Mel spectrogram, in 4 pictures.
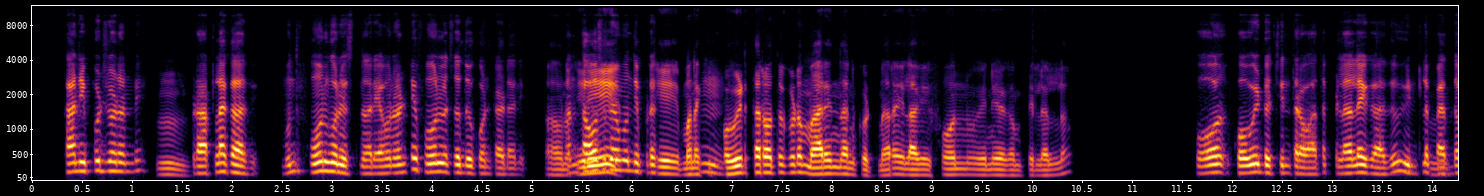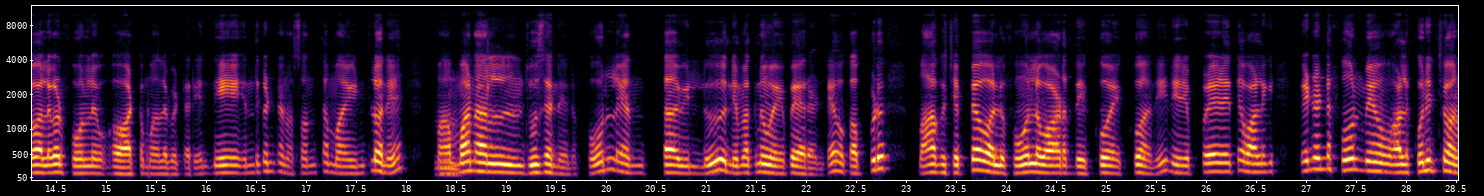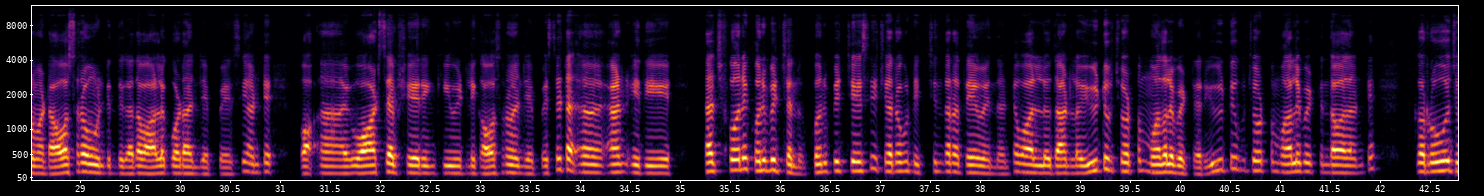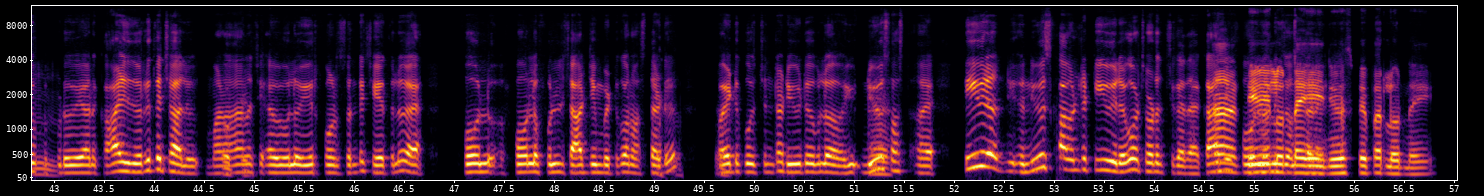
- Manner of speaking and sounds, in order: in English: "కోవిడ్"; in English: "కోవిడ్"; other background noise; in English: "వాట్సాప్ షేరింగ్‌కి"; in English: "టచ్"; in English: "యూట్యూబ్"; in English: "యూట్యూబ్"; in English: "ఫుల్ చార్జింగ్"; in English: "యూట్యూబ్‌లో"; in English: "న్యూస్"; in English: "న్యూస్"
- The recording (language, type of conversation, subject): Telugu, podcast, బిడ్డల డిజిటల్ స్క్రీన్ టైమ్‌పై మీ అభిప్రాయం ఏమిటి?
